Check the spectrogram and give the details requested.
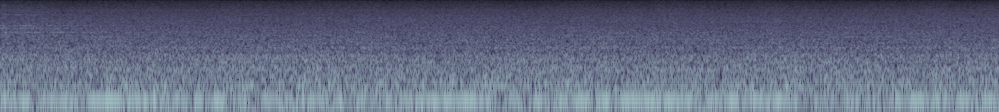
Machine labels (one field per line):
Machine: fan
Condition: normal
